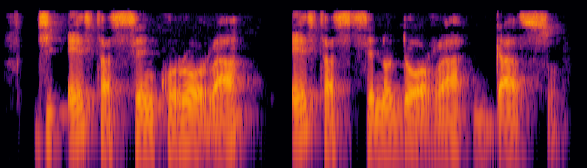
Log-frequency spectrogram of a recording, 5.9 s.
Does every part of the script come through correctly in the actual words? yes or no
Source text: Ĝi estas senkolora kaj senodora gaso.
no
